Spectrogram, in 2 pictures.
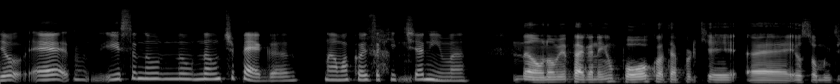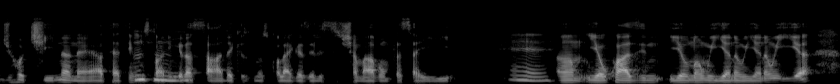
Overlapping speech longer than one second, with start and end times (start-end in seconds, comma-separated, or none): none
